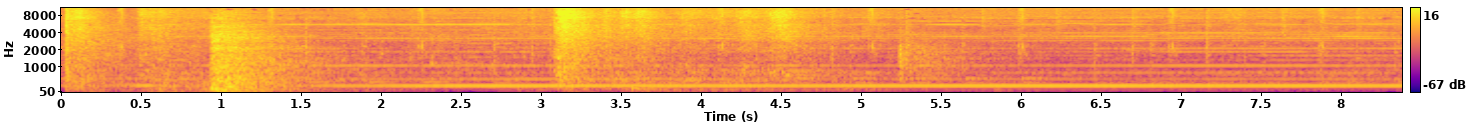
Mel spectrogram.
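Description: Hydraulic power unit of a tilting house-prefabrication assembly table starting with a thump about a second in, then running with a steady hum while the cylinders raise the table top.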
